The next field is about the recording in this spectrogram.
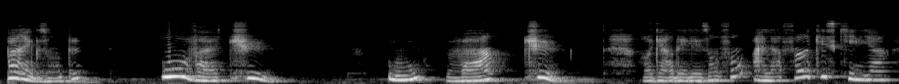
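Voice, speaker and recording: A woman with an Algerian accent teaching French to young children, speaking slowly, repeating key phrases and switching into Algerian Arabic to explain. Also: lowish voice, dark tone. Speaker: primary school French teacher. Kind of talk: classroom lesson for children. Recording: distant, dull lo-fi recording.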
